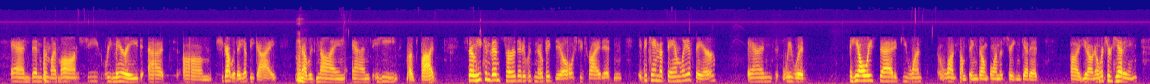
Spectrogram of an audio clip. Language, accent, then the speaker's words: English; Atlanta, Georgia, United States; I grew up in Atlanta, but I spent a lot of my time at my grandmother's in Alabama.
